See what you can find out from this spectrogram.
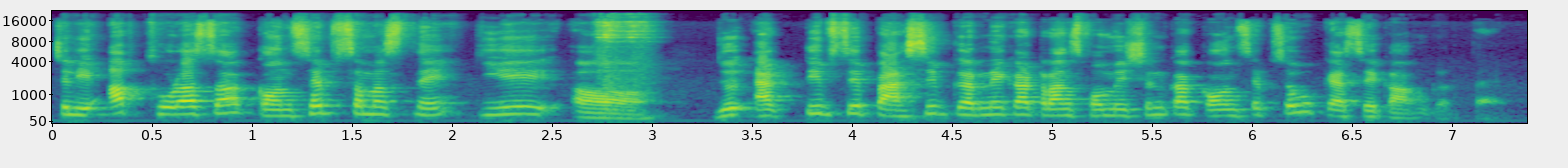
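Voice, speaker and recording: A woman's voice: mid-range voice, expressive, moderate pace, slight background noise. A woman with an Indian accent teaching a grammar lesson step by step, repeating key points and checking that listeners follow. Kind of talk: instructional lesson, explaining step by step.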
